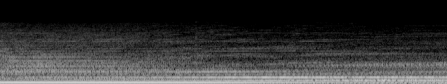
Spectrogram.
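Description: Vacuum excavation truck's engine running steadily with a deep hum, its tone shifting slightly about two and a half seconds in.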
